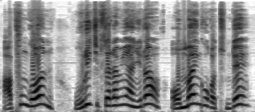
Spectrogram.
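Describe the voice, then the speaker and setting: Lady doing a grown son yelling at his mom in a radio story, warm voice, dry sound. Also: very high voice, big pitch swings, brisk, no echo, faint music behind, pitched above the performer's own voice. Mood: accusing. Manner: raised, accusing voice. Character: angry grown son accusing his mother.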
